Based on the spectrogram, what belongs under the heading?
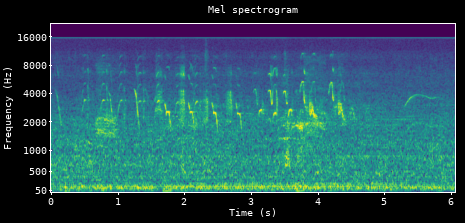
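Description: Small birds twittering: a rapid flurry of many short, high chirps sliding downward in pitch for about four seconds, then a single short whistled note near the end, over a steady low hum.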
